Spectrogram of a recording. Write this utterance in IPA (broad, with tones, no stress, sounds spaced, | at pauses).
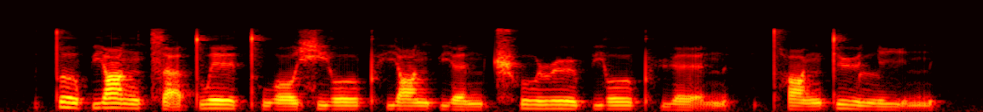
t̪ ɤ˥˨ p j ɑ˥˨ ŋ t͡s ä̰˨˩ t̪ w e˥˨ ɪ̯ t̪ʰ w ɔ˨˦ ɕ j o˦ ʊ̯ pʰ j ɑ˦ ŋ p j ɛ˨˦ n ʈ͡ʂʰ u˦ ɻ ɻ̩˥˨ p j o˦ ʊ̯ pʰ ɥ ɛ̰˨˩ n | t̪ʰ ɑ˨˦ ŋ t̪ y˥˨ l ḭ˨˩ n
